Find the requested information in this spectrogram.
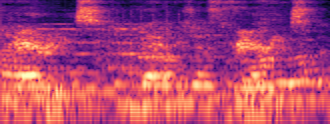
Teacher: She will not close her lips. So this is called a labial, dental sound.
